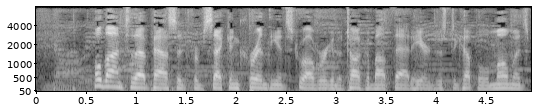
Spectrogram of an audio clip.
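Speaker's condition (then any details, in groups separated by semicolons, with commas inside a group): No condition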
